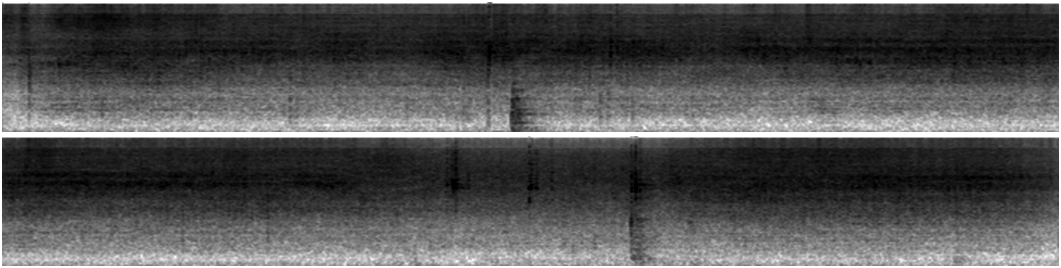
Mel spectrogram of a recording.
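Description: Pork bistek slices frying in oil in a pan, giving a loud, continuous, dense hiss of sizzling fat that holds steady throughout, with a few faint clicks and taps from the pan.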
